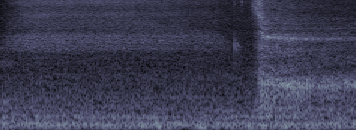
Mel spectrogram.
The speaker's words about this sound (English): And I'm going to let my head hang in my background naturally. And I'm just going to let gravity take over here and breathing in nice and deep.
